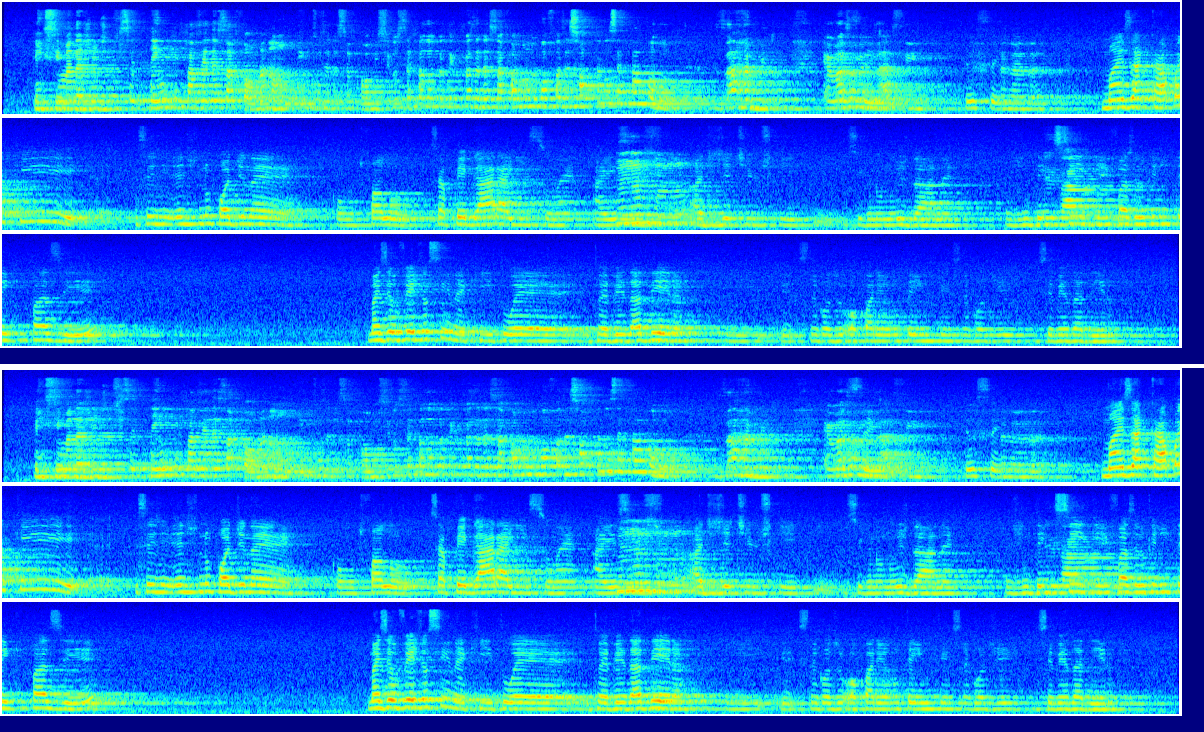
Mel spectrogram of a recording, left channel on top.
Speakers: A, on the right (about 20°); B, on the left (about 65°).
A: perdonamente.
B: em cima da gente. Você tem que fazer dessa forma. Não, não tem que fazer dessa forma. E se você falou que eu tenho que fazer dessa forma, eu não vou fazer só porque você falou, <laughs> sabe? É mais
A: Eu sei,
B: ou menos assim.
A: eu sei.
B: Mais ou menos assim.
A: Mas acaba que eh, se a gen- a gente não pode, né? Como tu falou, se apegar a isso, né? A esses
B: Uhum.
A: adjetivos que, que o signo nos dá, né? A gente tem
B: Exatamente.
A: que seguir fazendo o que a gente tem que fazer Mas eu vejo assim, né, que tu é, tu é verdadeira. E esse negócio de o aquariano tem, tem esse negócio de, de ser verdadeiro.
